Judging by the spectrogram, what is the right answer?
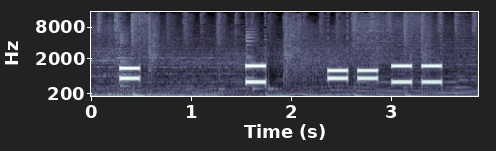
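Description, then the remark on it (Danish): Six crisp telephone keypad tones beep one at a time as a phone number is dialled, a lone press followed by a pause, then a quicker run of five, clear with no talking. “Det var et nemt nummer, kunne jeg se.”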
